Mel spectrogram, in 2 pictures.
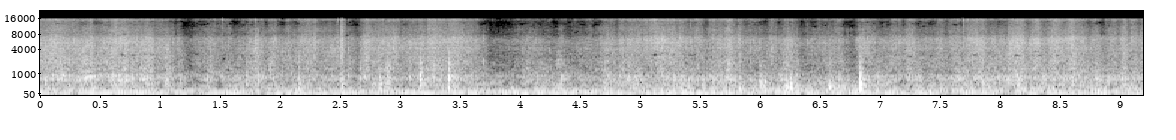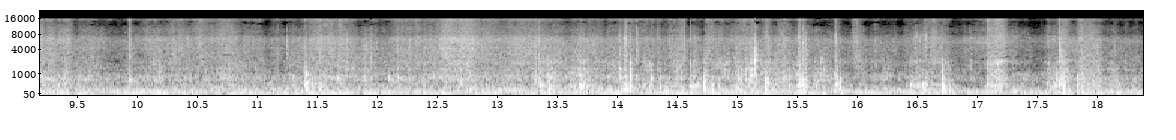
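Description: A large cardboard box handled and lowered over a small tree, with scattered scrapes, taps and rustles of cardboard against leaves, over a steady low hum.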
